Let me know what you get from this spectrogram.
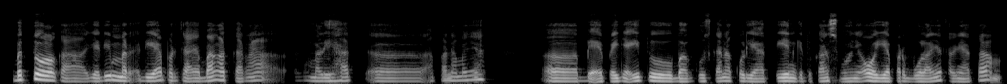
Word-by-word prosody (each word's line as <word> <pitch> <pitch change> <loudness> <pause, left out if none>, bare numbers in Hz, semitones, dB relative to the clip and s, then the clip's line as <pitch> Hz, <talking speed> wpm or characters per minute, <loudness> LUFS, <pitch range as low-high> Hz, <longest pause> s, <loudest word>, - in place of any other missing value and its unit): Betul 205 -1 +7
Kak, 140 -5 -7
jadi 150 +6 0
mer 175 -5 +2
dia 170 +4 +2
percaya 160 -5 -3
banget, 190 +6 0
karena, 165 +7 -7 0.2
melihat, 165 0 -3 0.2
eee, 145 -1 -7
apa 165 - -12
namanya, 195 +5 -3 0.6
eee, 145 -1 +1
BEP-nya 145 -2 0
itu, 160 -3 +4
bagus 140 +2 -3
kan, 150 +2 -2
aku 155 - -9
liatin 145 +2 +1
gitu 145 0 -11
kan 150 +2 -2
semuanya. 140 0 -2
Oh 175 - +7
ya, 145 -1 +4
per 145 0 -6
bulannya 140 +4 0
ternyata 140 +7 -3
150 Hz, 160 wpm, -25 LUFS, 145-175 Hz, 0.6 s, Betul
